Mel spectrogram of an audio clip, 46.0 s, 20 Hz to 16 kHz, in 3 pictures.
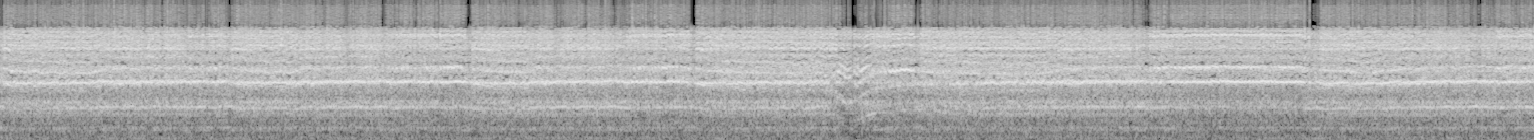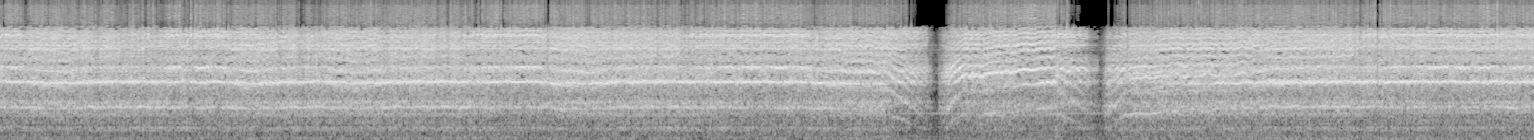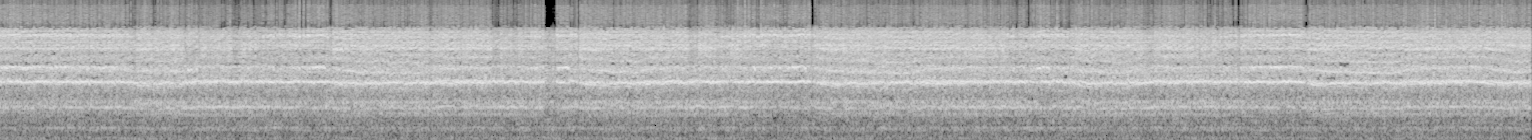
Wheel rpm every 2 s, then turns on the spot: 230, 230, 220, 220, 200, 230, 230, 230, 230, 220, 230, 220, 130, 170, 230, 230, 230, 220, 230, 220, 230, 230, 220.
none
